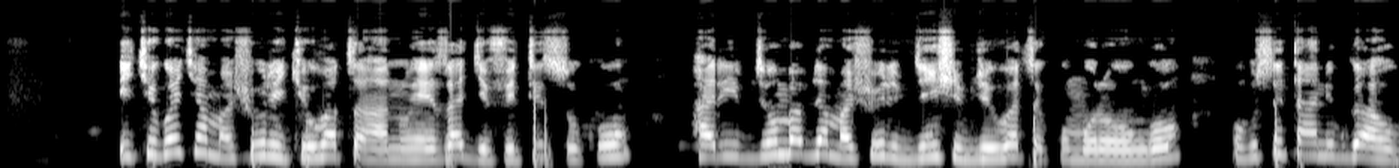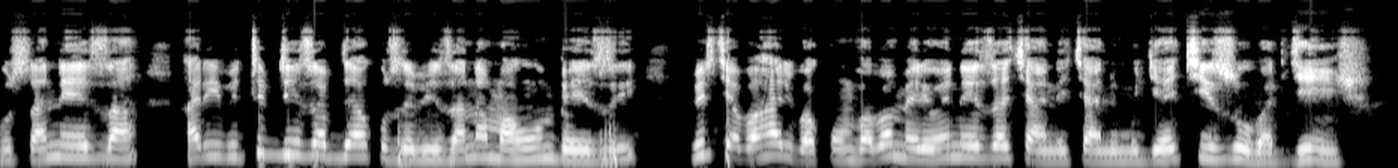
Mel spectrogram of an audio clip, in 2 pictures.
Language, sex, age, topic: Kinyarwanda, female, 25-35, education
